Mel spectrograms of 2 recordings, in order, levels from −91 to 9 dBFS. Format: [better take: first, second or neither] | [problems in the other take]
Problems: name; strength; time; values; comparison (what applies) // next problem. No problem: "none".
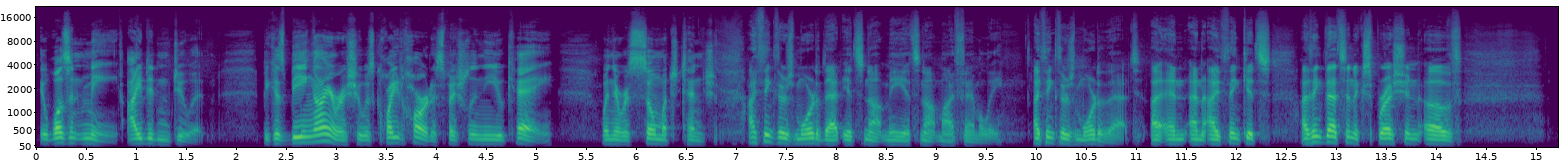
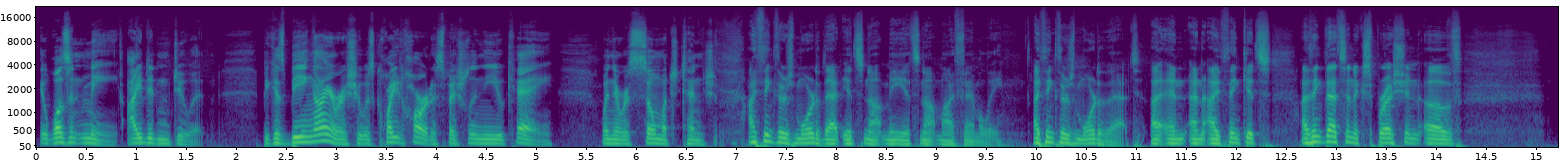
second | thin; somewhat; fading below 300 Hz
